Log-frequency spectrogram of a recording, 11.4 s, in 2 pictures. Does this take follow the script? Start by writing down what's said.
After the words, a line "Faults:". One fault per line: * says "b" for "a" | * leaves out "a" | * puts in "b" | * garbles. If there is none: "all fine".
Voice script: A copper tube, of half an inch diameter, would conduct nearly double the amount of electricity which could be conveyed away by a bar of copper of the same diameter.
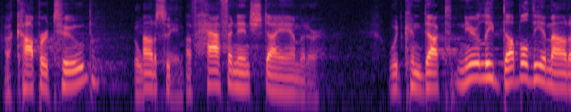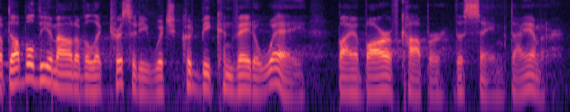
A copper tube, [garbled] of half an inch diameter, would conduct nearly double the amount double the amount of electricity which could be conveyed away by a bar of copper the same diameter.
Faults:
* garbles
* puts in "double the amount"
* leaves out "of"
